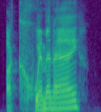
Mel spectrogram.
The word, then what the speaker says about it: Aquemini: Aquemini by Outkast. The reason that I pronounce that weird is in the little blurb about the album, it points out that it's a combination of the star signs.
